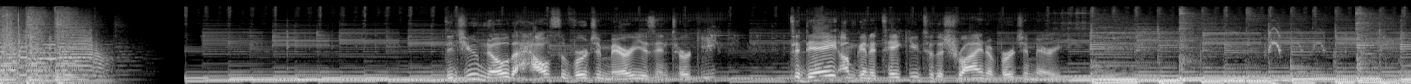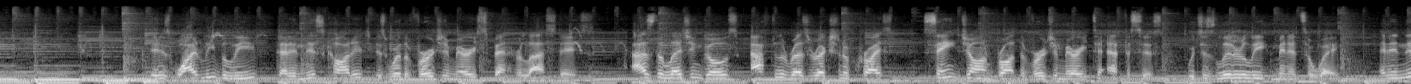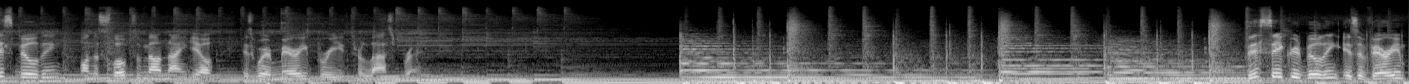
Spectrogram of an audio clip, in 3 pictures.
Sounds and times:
Music: 0.0 - 42.3
Speech: 4.4 - 7.2, 7.9 - 10.7, 15.6 - 32.5, 40.7 - 42.3.

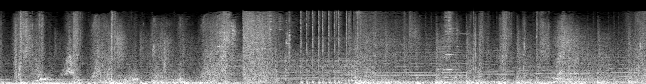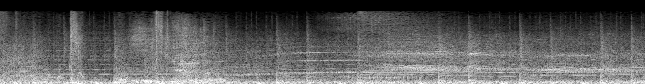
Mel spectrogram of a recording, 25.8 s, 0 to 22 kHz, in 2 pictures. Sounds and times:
Music: 0.0 - 25.8.

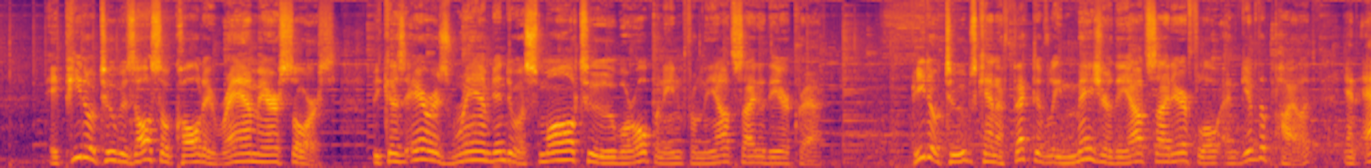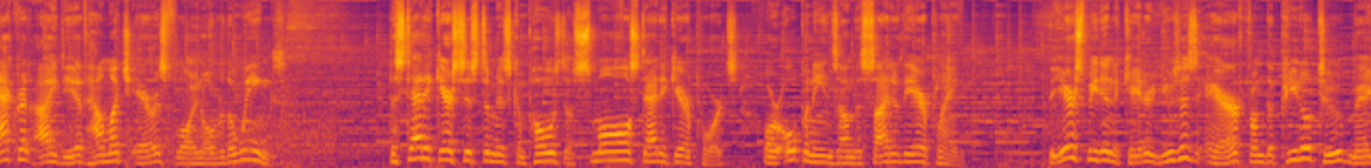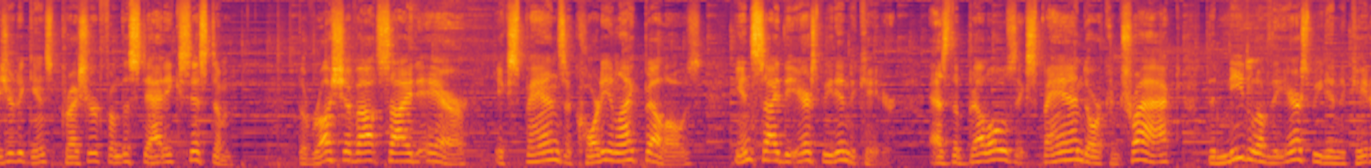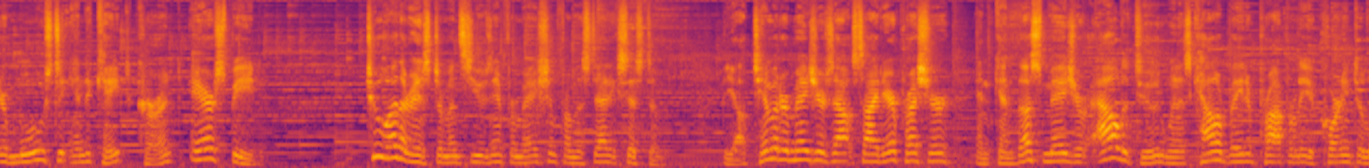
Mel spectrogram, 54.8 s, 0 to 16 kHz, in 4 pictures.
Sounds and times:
Music: 0.0 - 54.8
Speech: 0.5 - 8.3, 9.1 - 16.6, 17.6 - 23.4, 24.2 - 29.8, 30.4 - 43.8, 44.8 - 47.8, 48.4 - 54.8.

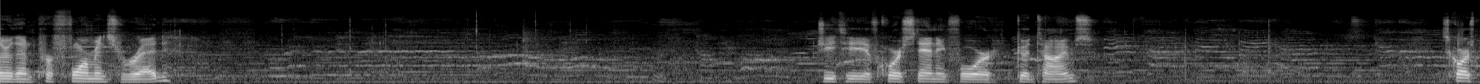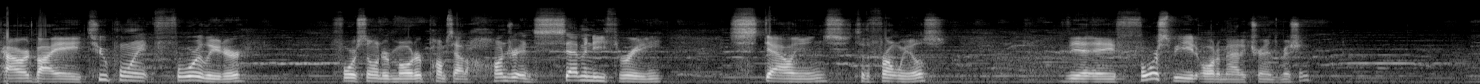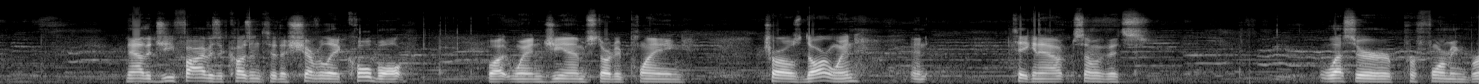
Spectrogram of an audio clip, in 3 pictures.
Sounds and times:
Music: 0.0 - 44.3.

